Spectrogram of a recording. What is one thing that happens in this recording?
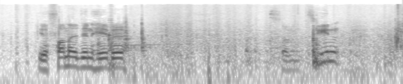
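A hood release latch clicks.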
